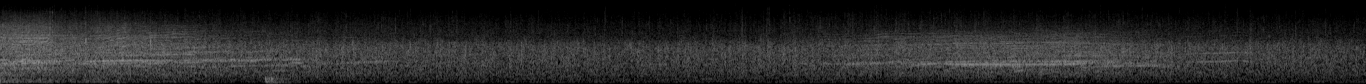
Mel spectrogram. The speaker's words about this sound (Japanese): それじゃあ、こうやってわざわざ駆けつけてくれた K に大きな拍手を。ありがとう、K。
